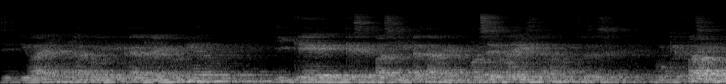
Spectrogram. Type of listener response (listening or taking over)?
listening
